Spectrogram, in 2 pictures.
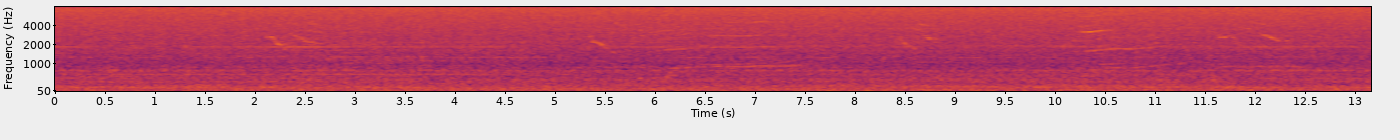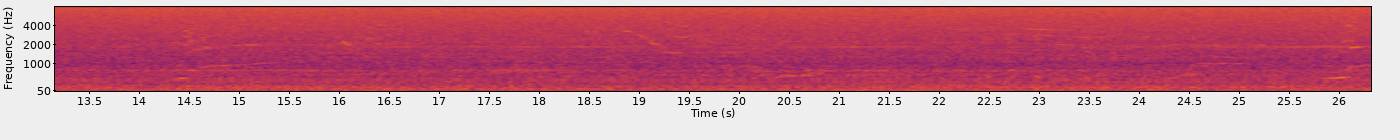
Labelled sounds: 2.4	2.7	humpback whale, 2.1 to 2.8 kHz
6.1	6.4	humpback whale, 1.6 to 1.8 kHz
6.8	7.0	humpback whale, 2.7 to 2.8 kHz
10.2	10.9	humpback whale, 1.5 to 3.5 kHz
22.9	23.3	humpback whale, 3.3 to 3.6 kHz

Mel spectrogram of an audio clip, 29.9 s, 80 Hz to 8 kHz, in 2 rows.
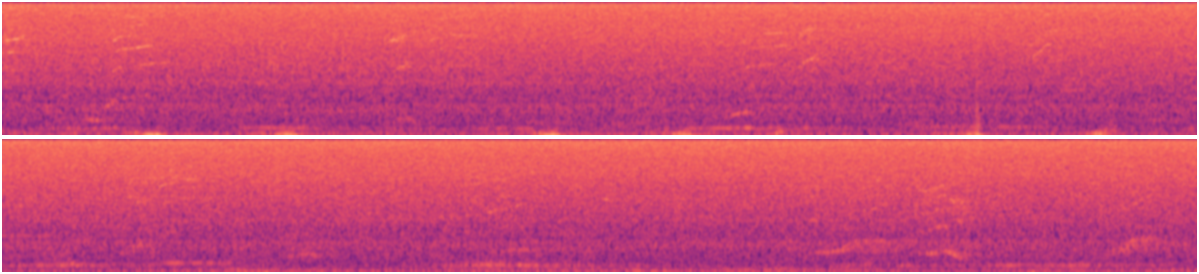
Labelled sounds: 0.0	0.3	humpback whale, 3.3 to 3.8 kHz
1.4	1.9	humpback whale, 2.7 to 3.0 kHz
9.5	9.8	humpback whale, 3.8 to 4.0 kHz
29.0	29.3	humpback whale, 0.80 to 0.90 kHz

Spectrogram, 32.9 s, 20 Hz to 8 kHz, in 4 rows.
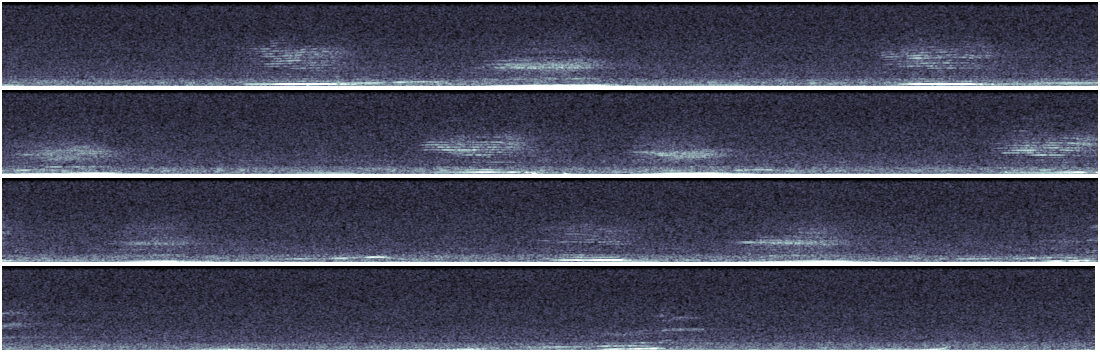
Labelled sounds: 1.9	2.4	humpback whale, 1.7 to 3.4 kHz
3.6	4.4	humpback whale, 1.7 to 2.3 kHz
6.7	7.4	humpback whale, 1.9 to 3.0 kHz
11.4	12.1	humpback whale, 1.8 to 3.1 kHz
12.9	13.6	humpback whale, 1.5 to 2.3 kHz
15.7	16.5	humpback whale, 1.8 to 3.5 kHz
17.3	17.6	humpback whale, 1.6 to 2.0 kHz
20.6	21.2	humpback whale, 1.7 to 2.0 kHz
22.0	22.6	humpback whale, 1.7 to 2.1 kHz
24.6	24.9	humpback whale, 2.0 to 3.8 kHz
29.6	30.0	humpback whale, 1.9 to 3.2 kHz

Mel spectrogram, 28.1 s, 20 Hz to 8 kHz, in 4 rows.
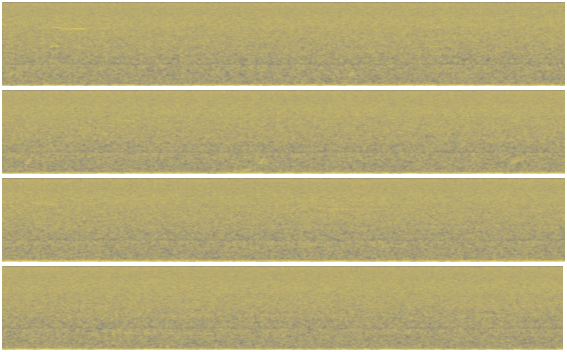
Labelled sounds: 0.7	1.1	humpback whale, 2.8 to 3.0 kHz

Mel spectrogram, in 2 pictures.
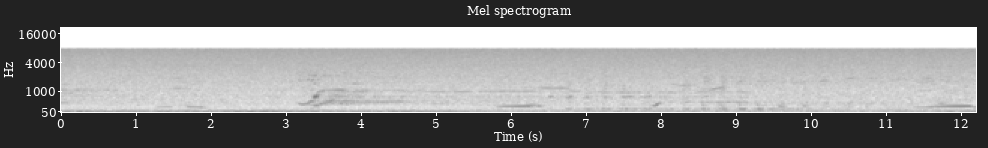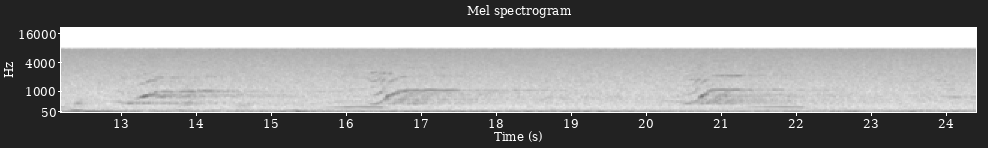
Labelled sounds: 3.4	3.8	humpback whale, 0.80 to 1.1 kHz
6.4	6.8	humpback whale, 1.1 to 1.2 kHz
8.2	8.5	humpback whale, 1.3 to 1.4 kHz
11.4	11.7	humpback whale, 1.5 to 1.7 kHz
13.3	14.4	humpback whale, 0.80 to 1.1 kHz
16.2	17.5	humpback whale, 0.80 to 2.0 kHz
20.7	21.3	humpback whale, 0.80 to 2.2 kHz

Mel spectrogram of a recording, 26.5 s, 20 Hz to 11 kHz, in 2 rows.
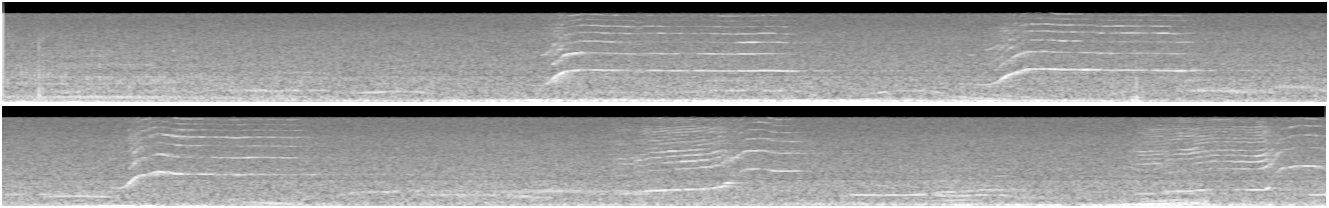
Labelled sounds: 5.5	6.7	humpback whale, 0.80 to 7.6 kHz
7.0	7.8	humpback whale, 2.0 to 7.4 kHz
9.8	11.9	humpback whale, 0.80 to 7.9 kHz
14.5	16.0	humpback whale, 0.80 to 7.7 kHz
19.6	21.3	humpback whale, 1.2 to 7.6 kHz
24.5	26.4	humpback whale, 1.1 to 7.4 kHz

